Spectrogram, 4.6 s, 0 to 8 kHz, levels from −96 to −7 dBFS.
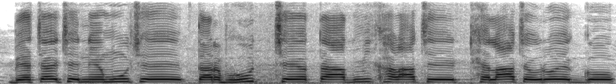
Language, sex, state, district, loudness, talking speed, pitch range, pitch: Hindi, male, Bihar, Araria, -18 LUFS, 195 wpm, 225-240 Hz, 235 Hz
